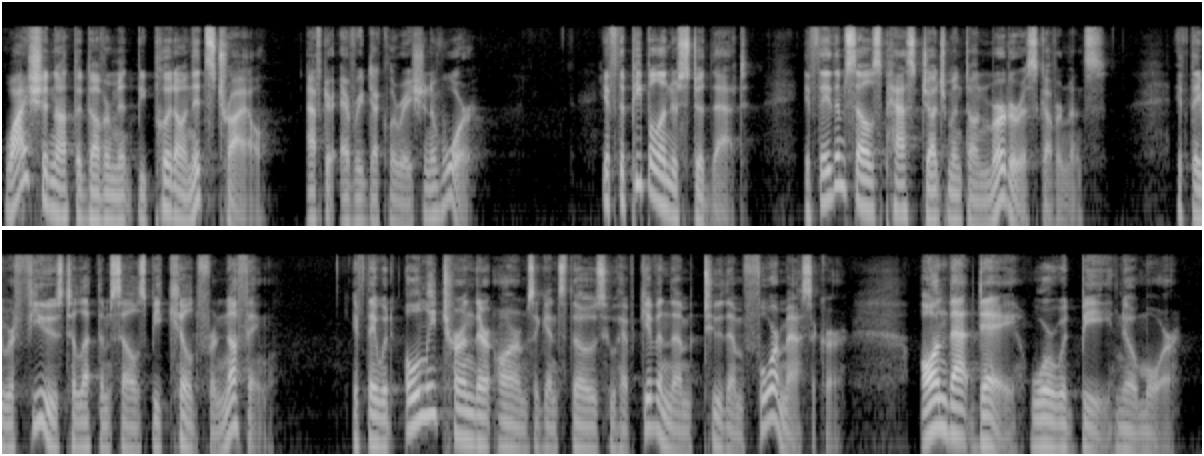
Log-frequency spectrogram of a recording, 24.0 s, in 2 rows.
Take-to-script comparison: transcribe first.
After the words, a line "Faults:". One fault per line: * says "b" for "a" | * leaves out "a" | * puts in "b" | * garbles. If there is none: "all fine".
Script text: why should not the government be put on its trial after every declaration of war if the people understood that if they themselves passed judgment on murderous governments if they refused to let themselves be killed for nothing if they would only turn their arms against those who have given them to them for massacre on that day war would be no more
why should not the government be put on its trial after every declaration of war if the people understood that if they themselves passed judgment on murderous governments if they refused to let themselves be killed for nothing if they would only turn their arms against those who have given them to them for massacre on that day war would be no more
Faults:
all fine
